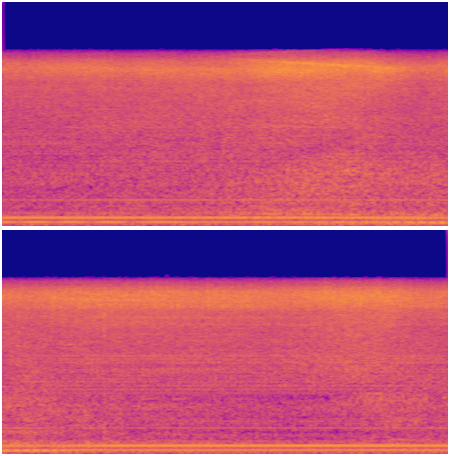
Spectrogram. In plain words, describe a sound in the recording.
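A freight train rumbles past nearby with a steady low roar.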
